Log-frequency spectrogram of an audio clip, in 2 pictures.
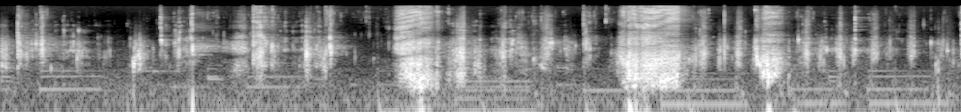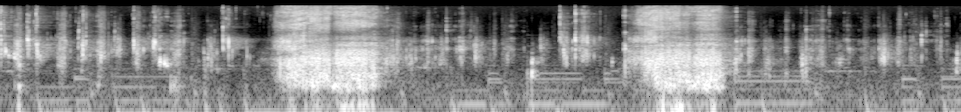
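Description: A young woman chews food wetly, close up.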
